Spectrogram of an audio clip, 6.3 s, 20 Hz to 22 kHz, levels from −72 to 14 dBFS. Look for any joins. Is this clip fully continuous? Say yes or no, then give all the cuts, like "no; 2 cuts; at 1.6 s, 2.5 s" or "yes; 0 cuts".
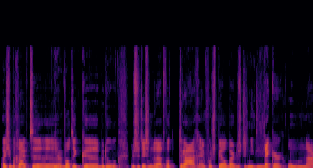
yes; 0 cuts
